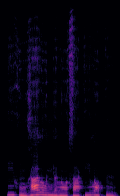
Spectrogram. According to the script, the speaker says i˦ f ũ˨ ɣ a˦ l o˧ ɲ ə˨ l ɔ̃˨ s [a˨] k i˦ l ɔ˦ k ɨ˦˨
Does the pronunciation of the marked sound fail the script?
no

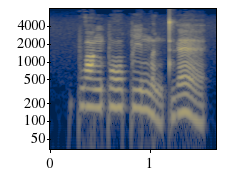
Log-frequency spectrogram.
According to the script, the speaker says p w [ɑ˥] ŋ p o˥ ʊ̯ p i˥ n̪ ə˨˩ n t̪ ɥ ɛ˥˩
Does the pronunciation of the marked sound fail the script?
no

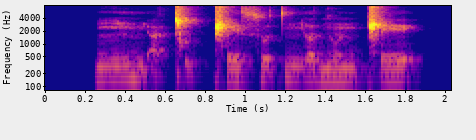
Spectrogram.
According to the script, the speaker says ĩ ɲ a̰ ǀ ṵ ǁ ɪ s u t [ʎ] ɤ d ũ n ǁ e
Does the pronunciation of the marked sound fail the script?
yes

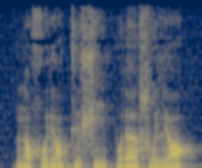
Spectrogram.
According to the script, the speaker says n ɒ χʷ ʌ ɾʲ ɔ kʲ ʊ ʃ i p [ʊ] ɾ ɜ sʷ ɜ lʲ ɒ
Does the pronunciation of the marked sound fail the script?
no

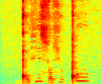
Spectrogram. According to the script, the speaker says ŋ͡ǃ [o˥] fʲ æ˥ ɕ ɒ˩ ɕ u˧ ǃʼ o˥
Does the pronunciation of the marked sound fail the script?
yes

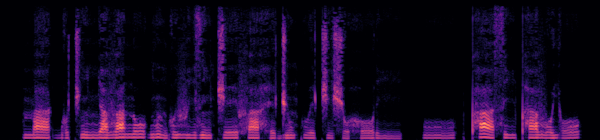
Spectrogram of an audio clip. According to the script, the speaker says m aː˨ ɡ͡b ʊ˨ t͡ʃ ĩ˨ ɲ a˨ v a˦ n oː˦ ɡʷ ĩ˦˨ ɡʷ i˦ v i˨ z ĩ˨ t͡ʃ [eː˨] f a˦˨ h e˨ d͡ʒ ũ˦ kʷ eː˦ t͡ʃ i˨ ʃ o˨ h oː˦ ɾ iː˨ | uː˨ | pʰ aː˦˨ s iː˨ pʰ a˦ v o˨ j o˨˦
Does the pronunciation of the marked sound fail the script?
yes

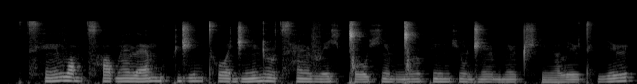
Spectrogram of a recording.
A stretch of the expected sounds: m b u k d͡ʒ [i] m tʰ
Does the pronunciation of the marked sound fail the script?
no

